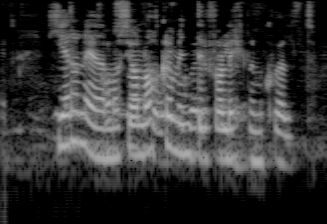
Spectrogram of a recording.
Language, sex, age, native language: Icelandic, female, 18-19, Icelandic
